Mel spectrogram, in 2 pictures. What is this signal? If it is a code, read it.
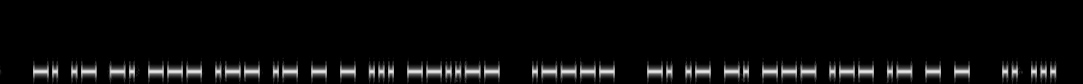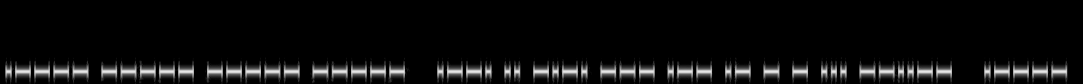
Morse code, heard as a keyed tone, about 25 wpm, 600 Hz. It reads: NANOWATTS, 1 NANOWATT IS 1000 PICOWATTS, 1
